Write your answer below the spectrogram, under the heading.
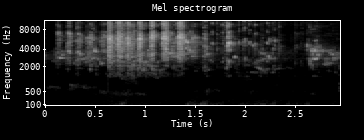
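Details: Budgerigars in the morning giving a short, dense rush of high, buzzy chirps and rapid warbling chatter that swells and then fades, with a few soft low knocks.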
